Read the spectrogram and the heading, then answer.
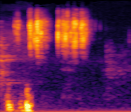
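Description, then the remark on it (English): A handful of hunger dice clatters and rattles across a hard surface in a quick burst lasting under a second, then fades to quiet. “Uh, I have a lot of dice for this roll.”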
